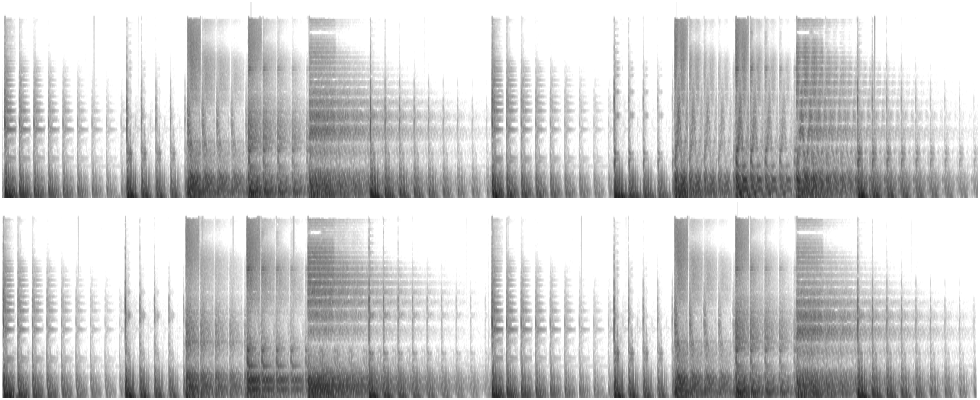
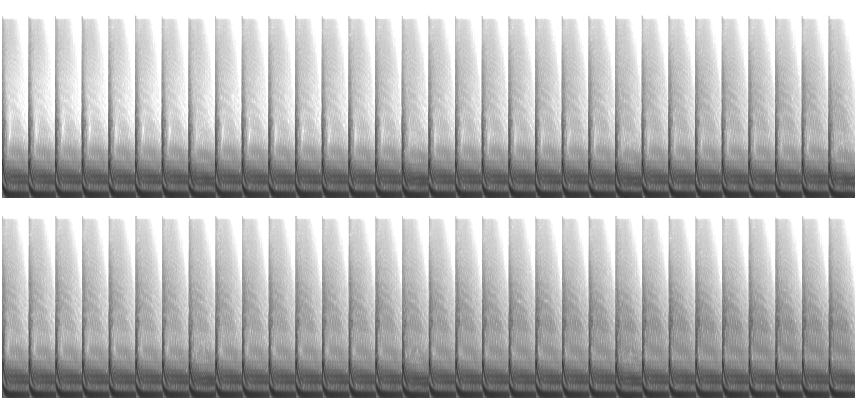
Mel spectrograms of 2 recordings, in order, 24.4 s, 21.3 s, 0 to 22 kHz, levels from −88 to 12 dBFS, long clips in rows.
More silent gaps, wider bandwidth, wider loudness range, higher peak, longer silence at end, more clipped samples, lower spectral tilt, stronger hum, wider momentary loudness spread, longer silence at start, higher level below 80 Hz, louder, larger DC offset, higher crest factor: neither; first, 16.5 kHz vs 9.8 kHz; first, 6 LU vs 0 LU; about the same, 0 dBFS vs 0 dBFS; first, 0.15 s vs 0 s; neither; second, -5.5 dB/octave vs -7.5 dB/octave; neither; first, 19 LU vs 1 LU; about the same, 0.05 s vs 0 s; second, -20 dBFS vs -14 dBFS; second, -18 LUFS vs -15 LUFS; neither; about the same, 16 dB vs 12 dB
